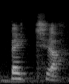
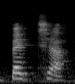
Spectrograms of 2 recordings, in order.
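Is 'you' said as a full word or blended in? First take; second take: blended; blended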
